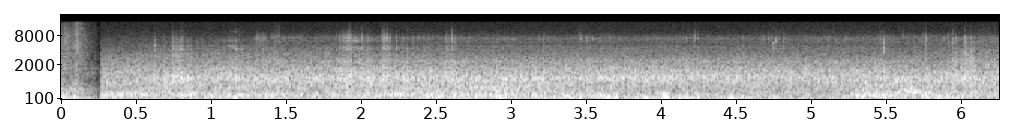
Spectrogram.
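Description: Steady outdoor background noise, an even hiss with wind on the microphone. Background music cuts off a moment after the start.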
